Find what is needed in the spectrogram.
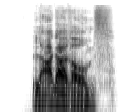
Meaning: genitive singular of Lagerraum
- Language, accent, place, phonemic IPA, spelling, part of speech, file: German, Germany, Berlin, /ˈlaːɡɐˌʁaʊ̯ms/, Lagerraums, noun, De-Lagerraums.ogg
